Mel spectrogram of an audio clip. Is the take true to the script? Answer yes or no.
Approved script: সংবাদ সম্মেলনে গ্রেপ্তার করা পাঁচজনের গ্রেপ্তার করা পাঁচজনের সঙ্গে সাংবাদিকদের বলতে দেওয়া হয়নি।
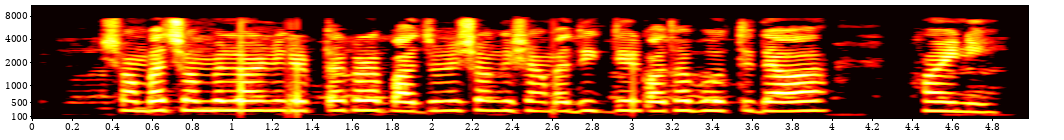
no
